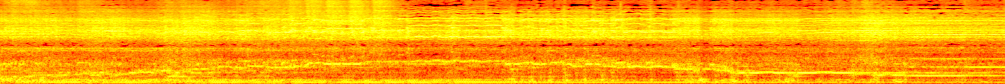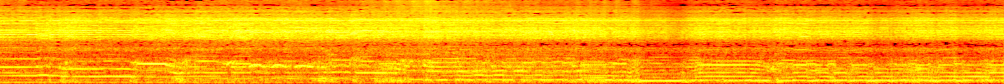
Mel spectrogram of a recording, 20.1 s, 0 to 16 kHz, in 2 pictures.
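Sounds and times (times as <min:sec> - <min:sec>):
bass: 0:00.0 - 0:20.0
drums: 0:00.0 - 0:20.0
electric guitar solo: 0:00.0 - 0:20.0.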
